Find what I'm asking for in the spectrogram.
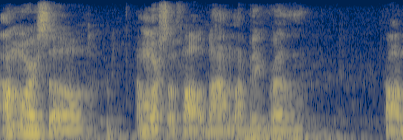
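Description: A man in an American accent talks at a fairly quick pace, with audible room echo and noticeable background noise. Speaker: visual artist and photographer. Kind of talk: casual chat.

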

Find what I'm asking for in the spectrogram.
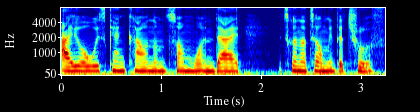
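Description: A woman is speaking. She has a Venezuelan accent. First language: Spanish. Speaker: company founder. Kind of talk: casual chat. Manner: talkative.

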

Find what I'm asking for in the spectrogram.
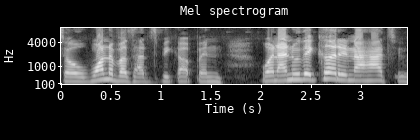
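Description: A woman's bright, sharp voice with a New York accent, fairly high pitch, ordinary pitch variation and fairly quick pace, in a very clean recording with a silent background and a dry, close sound with no echo. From New York City. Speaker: singer songwriter. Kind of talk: casual podcast interview.

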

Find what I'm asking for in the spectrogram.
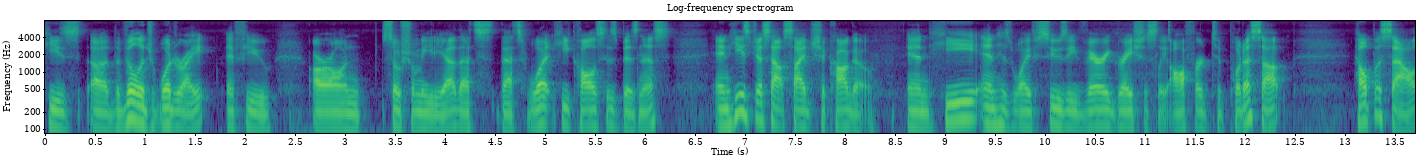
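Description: This man has an unremarkable speaking voice, pitched fairly low, with ordinary pitch variation and a moderate tempo. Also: very clean recording, silent background. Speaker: magazine podcast host. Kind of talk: casual conversation.

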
